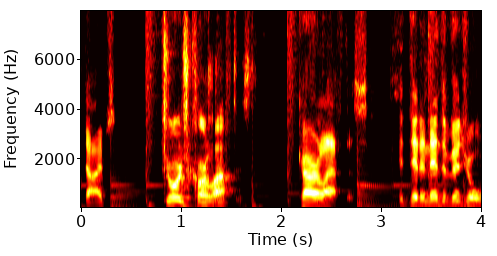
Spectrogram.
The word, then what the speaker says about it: Karlaftis: So, and I know I just read that The kid from Purdue, I don't even, how do you pronounce his name, Dives? George Karlaftis.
